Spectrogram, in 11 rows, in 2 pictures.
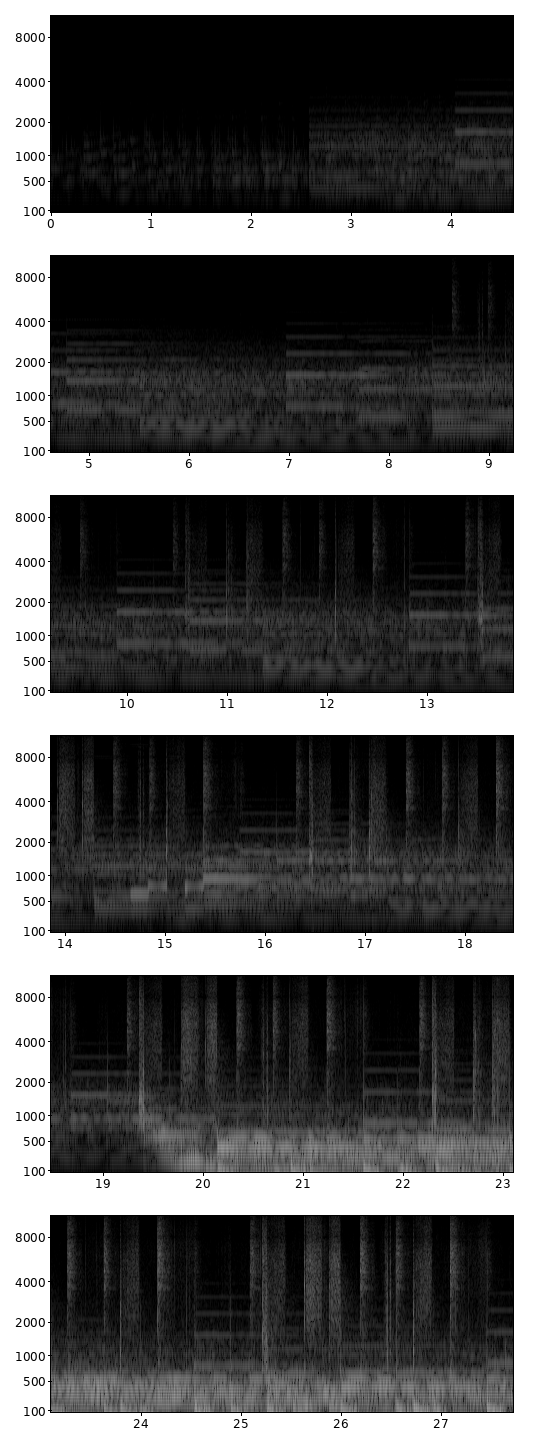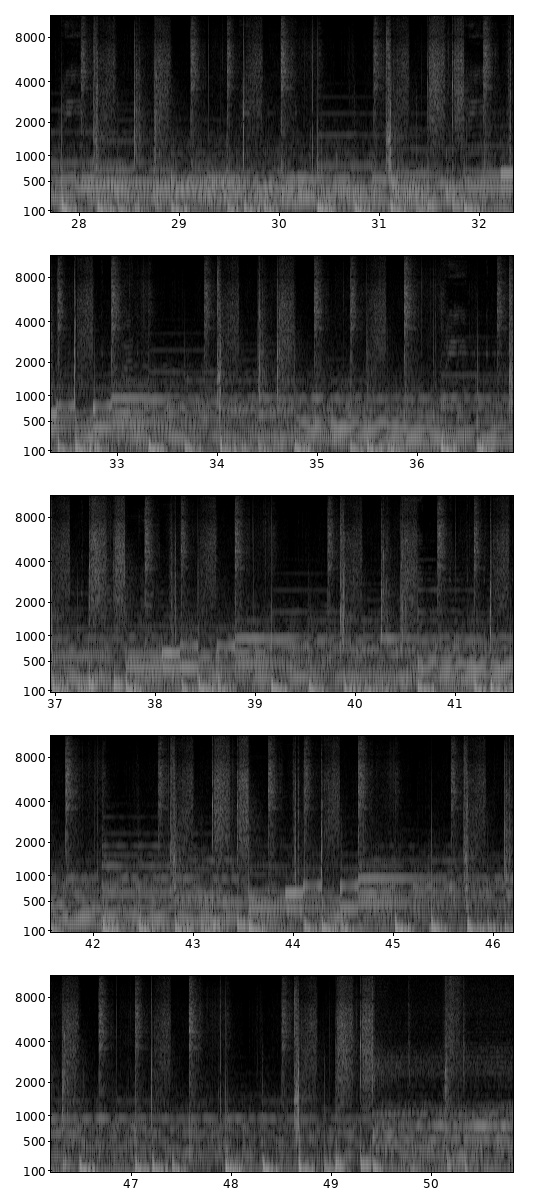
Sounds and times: tune 0:19.5 - 0:50.8

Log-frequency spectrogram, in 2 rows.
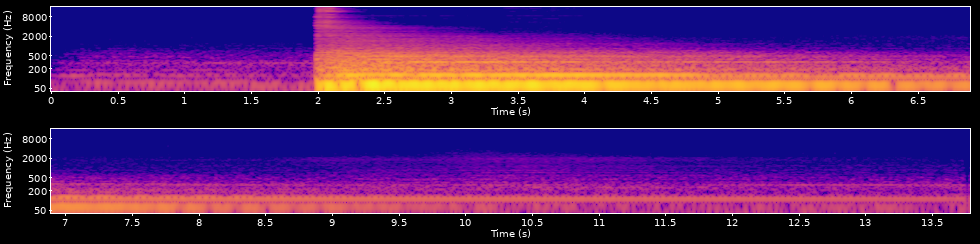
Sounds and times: stinger 0:02.0 - 0:09.7
rumble 0:02.0 - 0:13.7

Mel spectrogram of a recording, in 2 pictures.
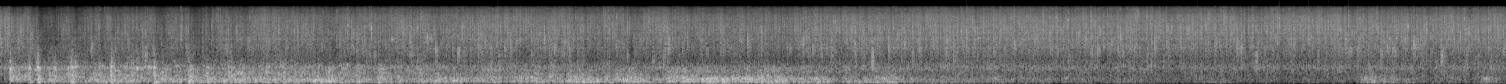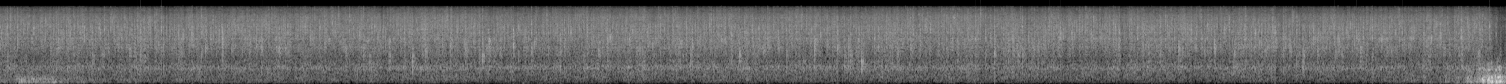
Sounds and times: rain 0:00.0 - 0:30.1
thunder 0:00.0 - 0:11.2
thunder 0:13.5 - 0:15.8
thunder 0:29.6 - 0:30.1

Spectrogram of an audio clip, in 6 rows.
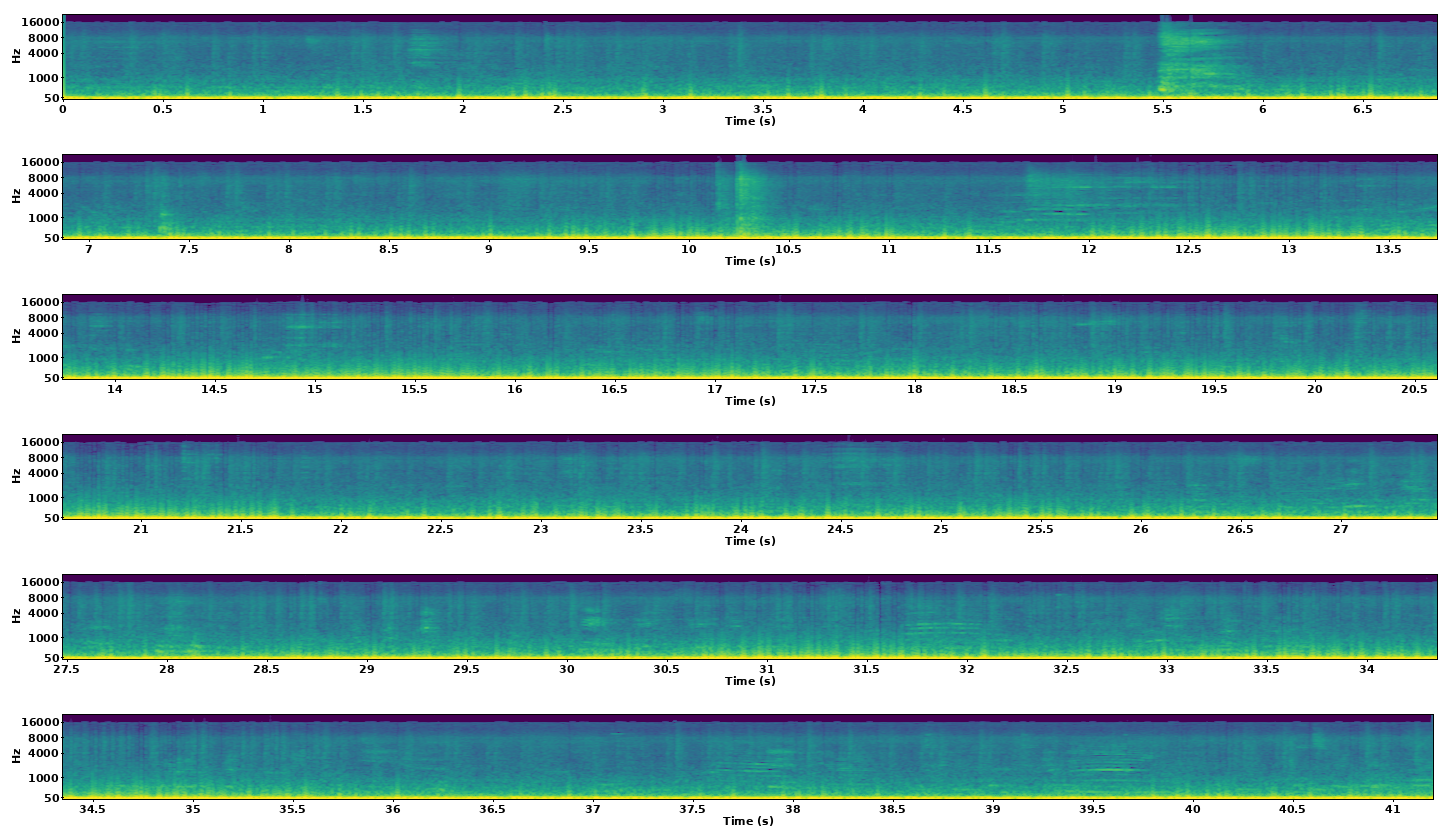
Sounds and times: muffled ferry engine 0:00.0 - 0:41.2
people talking 0:05.4 - 0:41.2

